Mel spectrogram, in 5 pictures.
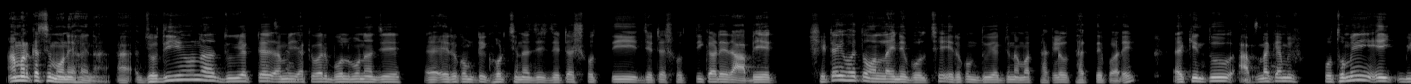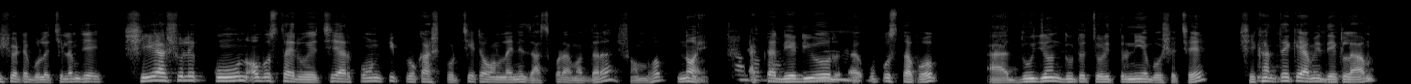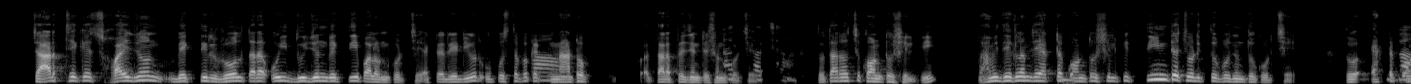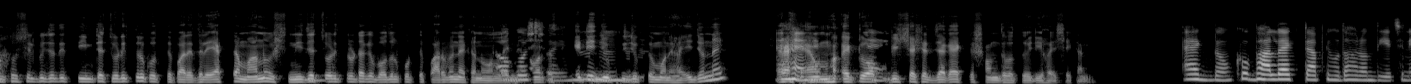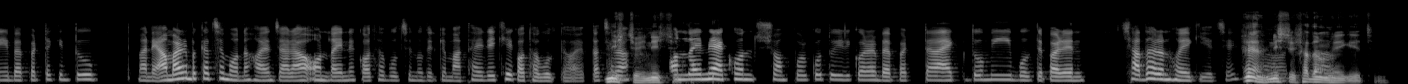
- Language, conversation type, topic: Bengali, podcast, অনলাইনে কারও সঙ্গে পরিচিত হওয়া আর মুখোমুখি পরিচিত হওয়ার মধ্যে আপনি সবচেয়ে বড় পার্থক্যটা কী মনে করেন?
- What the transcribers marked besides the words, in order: other background noise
